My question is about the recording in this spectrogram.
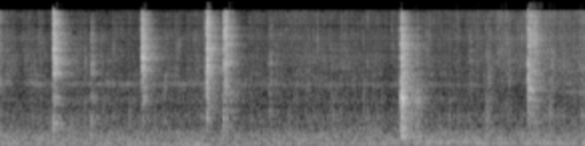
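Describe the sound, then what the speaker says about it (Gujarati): Chopped onion and capsicum tipped into kadai paneer gravy in a pan, a handful of sharp spoon-on-metal clinks and scrapes spaced over a few seconds above a soft low simmer. "હવે આ સ્ટેજે આપણે એમાં જે કાંદા અને કેપ્સિકમ લીધા છે એ નાખી દેશું."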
